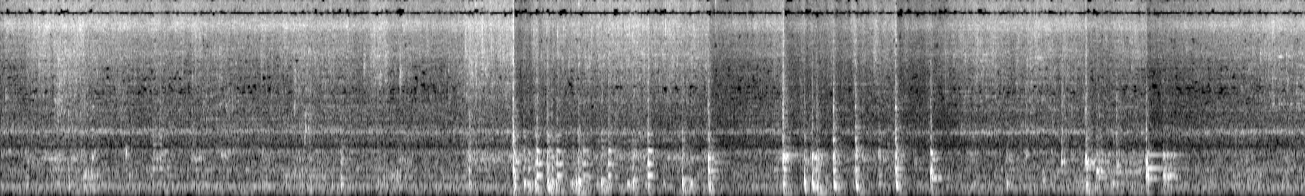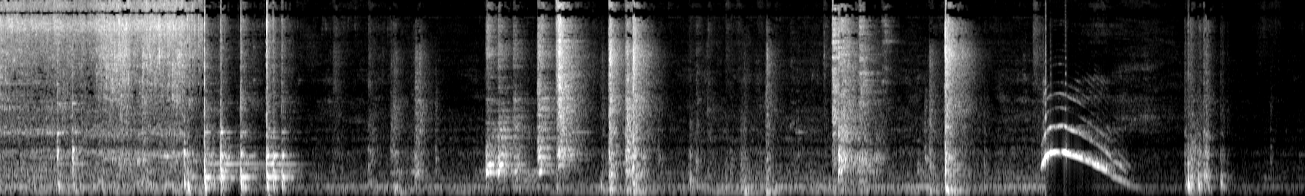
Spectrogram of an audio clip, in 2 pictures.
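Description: Kitchen faucet running into a sink while dishes are rinsed, with frequent clatters and clinks of dishes. The water shuts off about two-thirds of the way through, leaving separate clinks and knocks of glasses and dishes being handled.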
